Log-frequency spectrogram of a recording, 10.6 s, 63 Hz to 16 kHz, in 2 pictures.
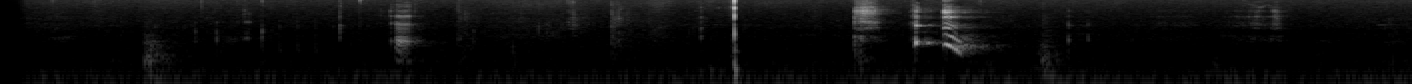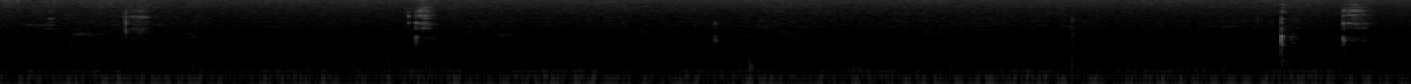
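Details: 6-day-old infant having a hiccup attack: a few brief, sharp catches of breath with soft infant noises in a quiet room; hiccups.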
